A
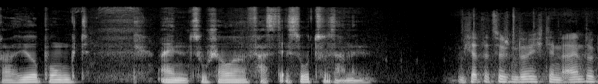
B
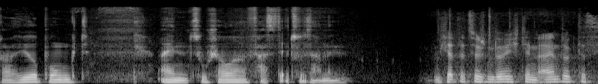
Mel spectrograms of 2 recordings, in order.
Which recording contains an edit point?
B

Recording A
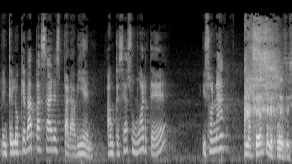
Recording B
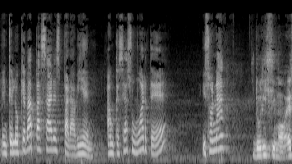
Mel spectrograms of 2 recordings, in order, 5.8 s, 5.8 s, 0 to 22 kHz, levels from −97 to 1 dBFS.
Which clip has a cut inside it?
A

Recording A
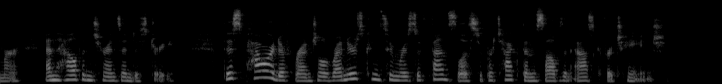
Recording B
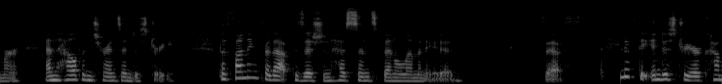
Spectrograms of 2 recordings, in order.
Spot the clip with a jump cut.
B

